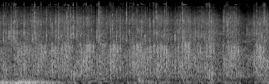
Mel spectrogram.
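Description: Audience applause for a speaker who has just become a doctor fills the whole stretch, a dense, steady wash of many hands clapping at a fairly loud, even level with no voices standing out.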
